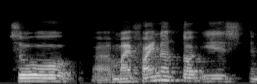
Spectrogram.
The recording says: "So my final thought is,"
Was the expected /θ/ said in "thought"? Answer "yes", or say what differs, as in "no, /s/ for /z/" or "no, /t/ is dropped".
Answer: no, /t/ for /θ/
